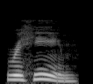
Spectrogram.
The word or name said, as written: rahim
